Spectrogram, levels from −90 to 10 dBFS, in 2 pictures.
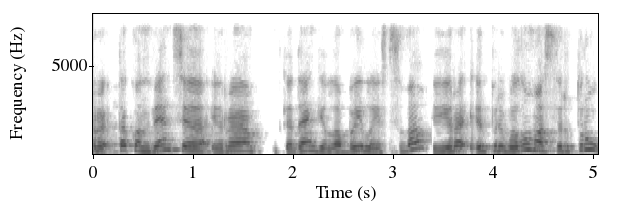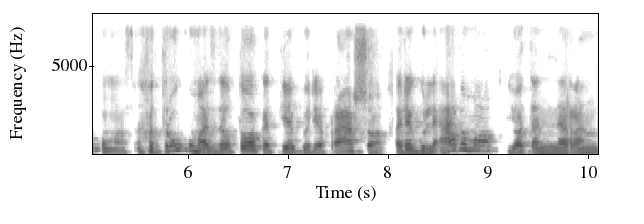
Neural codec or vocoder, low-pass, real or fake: none; 7.2 kHz; real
